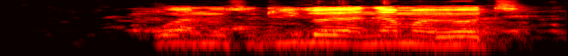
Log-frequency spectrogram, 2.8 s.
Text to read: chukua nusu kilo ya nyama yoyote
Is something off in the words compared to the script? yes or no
no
